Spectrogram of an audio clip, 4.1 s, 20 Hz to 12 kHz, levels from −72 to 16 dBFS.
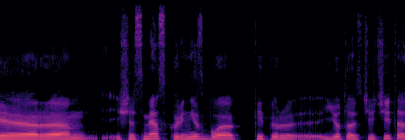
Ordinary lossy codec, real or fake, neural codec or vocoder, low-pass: Opus, 24 kbps; fake; autoencoder, 48 kHz, 128 numbers a frame, DAC-VAE, trained on Japanese speech; 10.8 kHz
